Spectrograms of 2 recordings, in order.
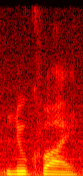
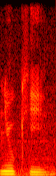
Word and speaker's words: Newquay: It's not called new quai. Okay. Pawn will airport new key or what? I'm slightly confused, but thank you for uh you say it wrong, mate. Ah, all right. Okay. Okay. So, it's new key.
